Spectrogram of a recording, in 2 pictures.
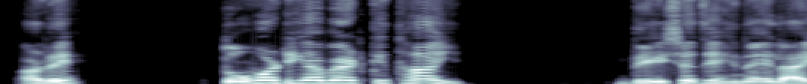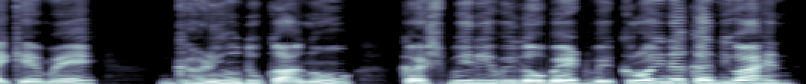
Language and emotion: Sindhi, surprised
